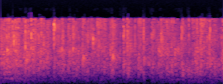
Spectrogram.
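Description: Seminar audience breaking into steady, dense applause at a business training seminar, a continuous wash of many hands clapping at fairly even loudness throughout, with no voices standing out.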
